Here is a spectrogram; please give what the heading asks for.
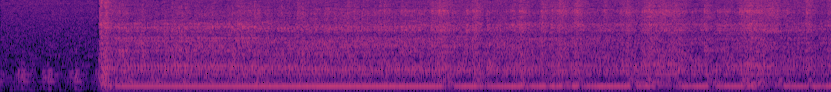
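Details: Refrigerator that often acts up starts suddenly into a steady hum with a wavering, mid-pitched tone that flutters repeatedly; abnormal noise, cause not clear.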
